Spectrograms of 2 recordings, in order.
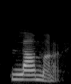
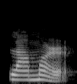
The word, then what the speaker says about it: plumber: The how we pronounce this word it is plumber. B is actually silent there.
